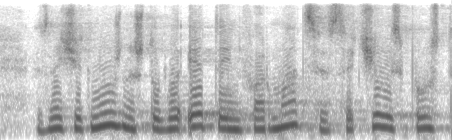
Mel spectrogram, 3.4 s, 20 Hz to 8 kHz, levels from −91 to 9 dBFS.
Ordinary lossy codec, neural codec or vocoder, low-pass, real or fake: none; none; 7.2 kHz; real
